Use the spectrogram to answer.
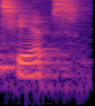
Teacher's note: if suffix s follows an unvoiced consonant the S is unvoiced as in tips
